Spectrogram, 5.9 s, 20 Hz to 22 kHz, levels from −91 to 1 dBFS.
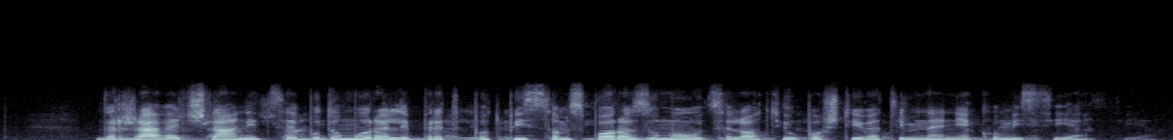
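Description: Throughout, echo with no canceller: the far end's loudspeaker feeds its microphone, so each phrase returns roughly 400 ms later as a thin copy, about 19 dB down.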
